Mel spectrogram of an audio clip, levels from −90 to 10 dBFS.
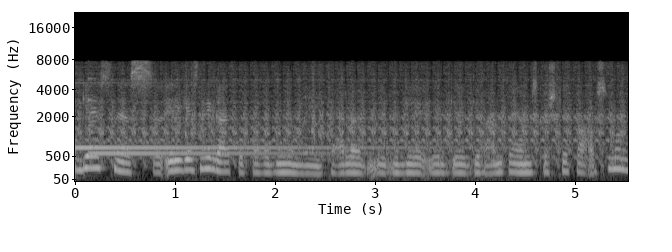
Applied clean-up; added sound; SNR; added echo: none; Doorbell + Engine starting / Car; 2 dB; none.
